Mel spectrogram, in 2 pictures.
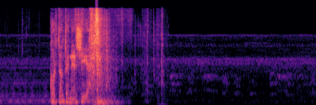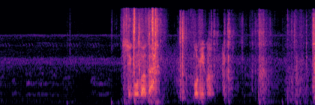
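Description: A young man talks with animation into a microphone.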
